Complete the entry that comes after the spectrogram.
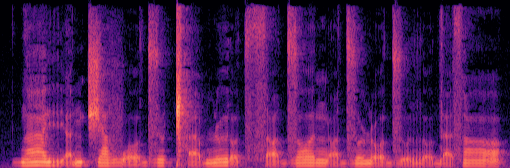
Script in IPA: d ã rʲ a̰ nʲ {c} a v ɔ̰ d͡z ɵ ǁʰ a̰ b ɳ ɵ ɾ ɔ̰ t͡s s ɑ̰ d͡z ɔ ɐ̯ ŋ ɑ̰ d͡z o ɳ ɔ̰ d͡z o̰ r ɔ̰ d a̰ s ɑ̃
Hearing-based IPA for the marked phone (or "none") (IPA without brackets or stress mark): t͡ʃ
